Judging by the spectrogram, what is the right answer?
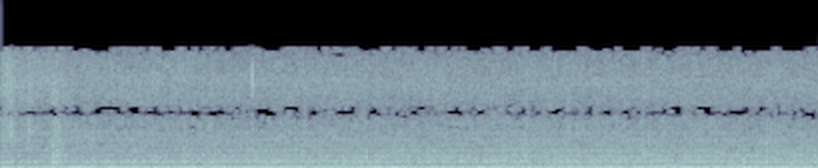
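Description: Ground pork frying in a pan with a steady sizzle as diced courgettes are tipped in, over a steady low hum.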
